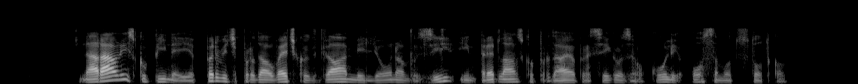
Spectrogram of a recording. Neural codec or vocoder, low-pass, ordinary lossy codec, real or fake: codec, 16 kHz, 4 kbps, FunCodec, trained on LibriTTS, 50 frames a second; 5.4 kHz; none; fake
